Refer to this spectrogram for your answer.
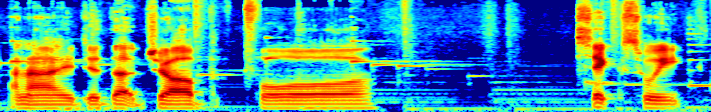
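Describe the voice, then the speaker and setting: A man's voice: sits low, completely flat delivery, slow, faint music behind. A man in his thirties chatting casually on a podcast, self-deprecating and chuckling often. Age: 30s. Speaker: podcast co-host.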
